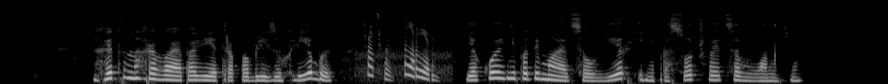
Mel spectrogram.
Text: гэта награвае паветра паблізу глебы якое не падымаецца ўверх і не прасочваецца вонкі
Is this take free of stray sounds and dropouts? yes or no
no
